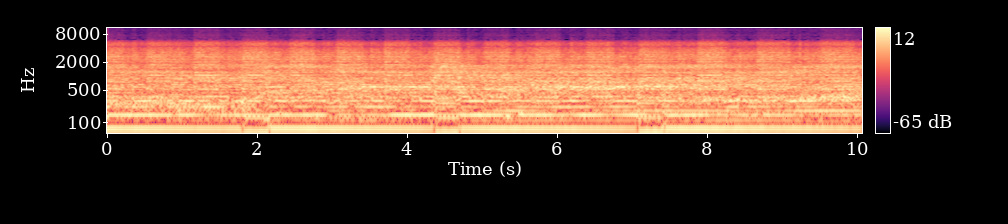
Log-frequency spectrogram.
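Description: Background music with a sustained bass line whose notes change every two to three seconds under steady held chords.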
